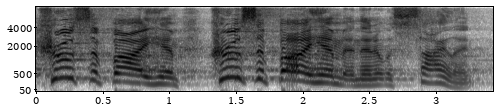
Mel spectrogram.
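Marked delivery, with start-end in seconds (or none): 0.0-2.3 higher and louder mock crowd chant; crowd yelling. Crowd yelling at Pilate, raised mock chant. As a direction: chant it up high like an angry mob. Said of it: "when the crowd yelled".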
